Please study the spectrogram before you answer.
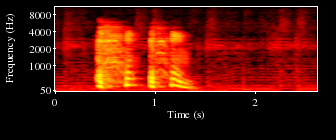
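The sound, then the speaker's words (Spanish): A person coughs in a short, harsh fit of a few coughs in quick succession, grouped into two main bursts, with no talk over them. “Buen timing para empezar a toser.”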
